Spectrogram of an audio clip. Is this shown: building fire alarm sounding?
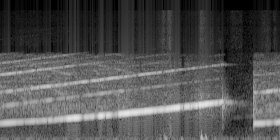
yes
